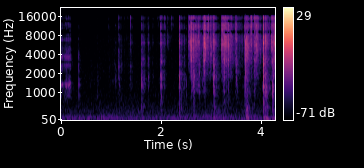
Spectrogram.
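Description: A utility knife blade shaves thin curls off a solid rectangular dry purple soap bar held in the hand. Faint, sparse scrapes at first give way to a dense run of crisp, dry crackling strokes. The sound is bright and high with almost no low end.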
